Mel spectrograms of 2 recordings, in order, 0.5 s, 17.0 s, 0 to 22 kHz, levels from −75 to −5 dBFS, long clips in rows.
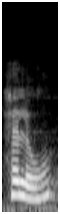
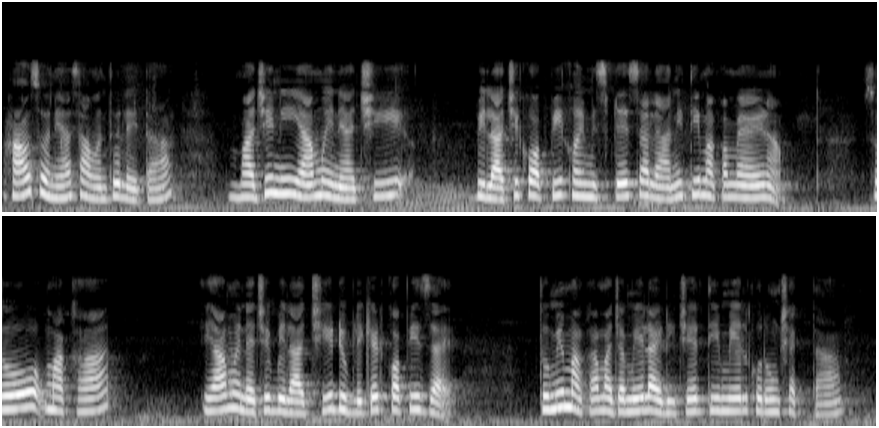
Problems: none marked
